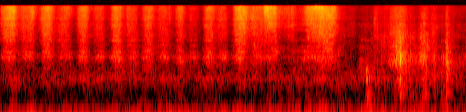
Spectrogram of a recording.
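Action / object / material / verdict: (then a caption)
scrape / rubber and foam sneaker sole / rubber / none. A rubber-gloved hand scrubs the wet white rubber and foam sole of a pink mesh sneaker with a wooden-handled scrub brush over a basin. Rhythmic, bristly strokes produce a steady, bright rasping hiss. A few sharper squeaky scrapes come near the end.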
